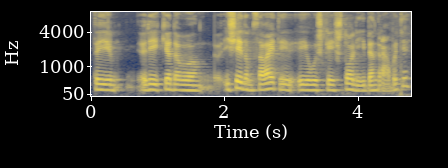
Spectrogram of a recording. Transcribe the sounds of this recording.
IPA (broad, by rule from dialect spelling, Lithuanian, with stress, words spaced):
ˈtɐɪ rʲɛɪˈkʲeːdɐʋoː ɪʃʲˈɛɪdɐʋʊm sɐˈʋɐɪtʲɛɪ jɛʊ ɪʃ kɐɪ ɪʃ ˈtoːlʲɪ ɪ bʲɛnˈdrɑːbʊtʲɪ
